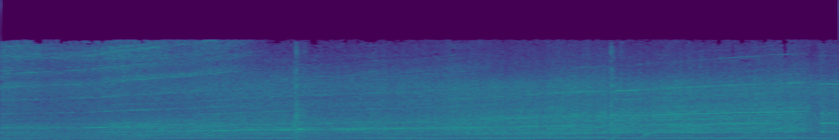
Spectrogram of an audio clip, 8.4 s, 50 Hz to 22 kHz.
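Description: A GT3 race car engine at the Algarve circuit in a racing game drones steadily at part throttle, its pitch holding and slowly shifting with a couple of brief gear-change blips, loud and close, with no talk.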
